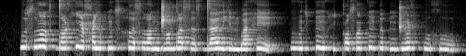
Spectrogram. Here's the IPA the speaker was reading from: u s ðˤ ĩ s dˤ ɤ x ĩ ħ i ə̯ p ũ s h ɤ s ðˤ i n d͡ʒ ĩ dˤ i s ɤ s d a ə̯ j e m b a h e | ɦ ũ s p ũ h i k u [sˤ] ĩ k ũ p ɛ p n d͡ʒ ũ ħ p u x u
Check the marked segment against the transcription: correct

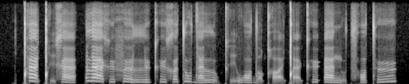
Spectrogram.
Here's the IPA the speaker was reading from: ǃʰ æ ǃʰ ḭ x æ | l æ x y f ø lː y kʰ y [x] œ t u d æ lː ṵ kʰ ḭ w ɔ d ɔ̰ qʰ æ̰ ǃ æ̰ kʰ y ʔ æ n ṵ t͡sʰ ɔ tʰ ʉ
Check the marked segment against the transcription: correct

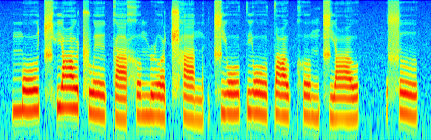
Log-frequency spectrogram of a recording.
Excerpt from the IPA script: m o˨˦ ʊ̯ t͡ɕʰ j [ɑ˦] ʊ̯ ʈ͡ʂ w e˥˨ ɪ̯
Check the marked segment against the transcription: correct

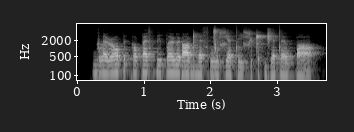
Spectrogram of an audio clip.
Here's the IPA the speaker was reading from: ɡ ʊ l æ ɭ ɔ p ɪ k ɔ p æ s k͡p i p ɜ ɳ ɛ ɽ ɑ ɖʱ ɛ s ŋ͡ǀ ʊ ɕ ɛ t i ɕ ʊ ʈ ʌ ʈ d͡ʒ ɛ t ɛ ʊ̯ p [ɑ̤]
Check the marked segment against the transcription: incorrect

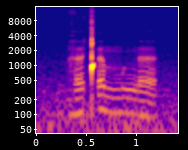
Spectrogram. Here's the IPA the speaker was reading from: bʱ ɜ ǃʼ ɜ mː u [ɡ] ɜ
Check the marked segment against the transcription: incorrect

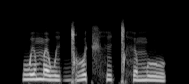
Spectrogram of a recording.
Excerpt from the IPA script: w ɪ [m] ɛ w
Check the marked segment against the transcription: correct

